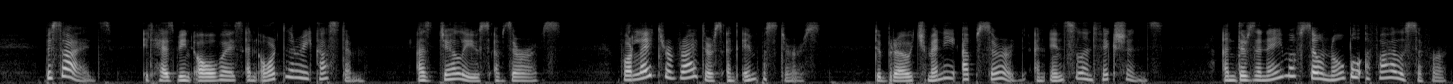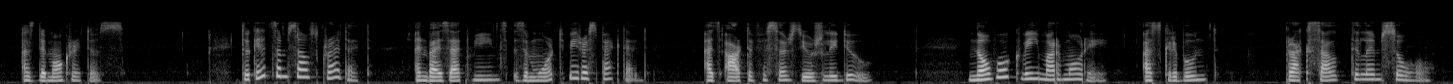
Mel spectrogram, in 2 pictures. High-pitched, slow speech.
Yes: high, 200 Hz; slow, 115 wpm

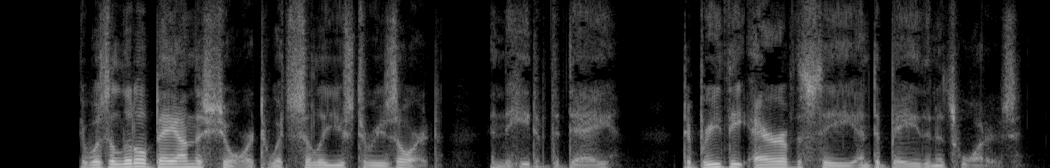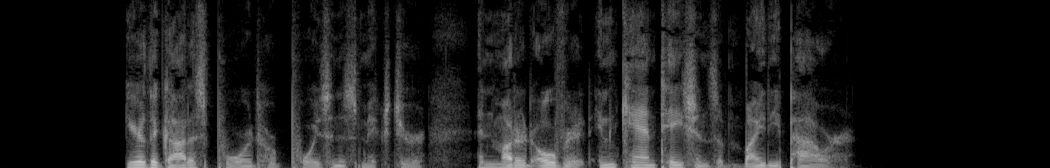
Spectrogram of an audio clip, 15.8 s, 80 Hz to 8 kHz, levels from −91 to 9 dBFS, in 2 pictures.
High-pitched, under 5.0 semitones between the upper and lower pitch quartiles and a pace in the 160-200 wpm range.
No: low, 105 Hz; average, 4.5 semitones; average, 185 wpm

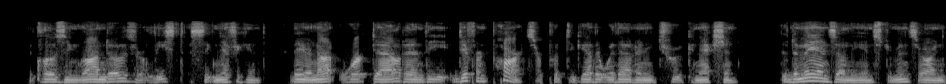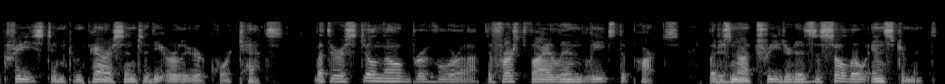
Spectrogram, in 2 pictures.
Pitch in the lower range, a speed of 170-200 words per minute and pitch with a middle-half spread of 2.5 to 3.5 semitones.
Yes: low, 115 Hz; average, 175 wpm; average, 3.0 semitones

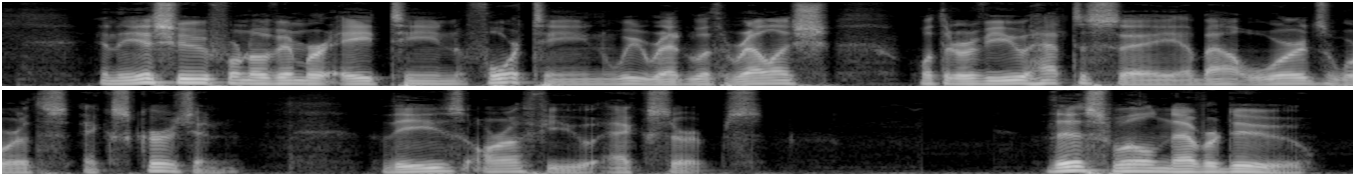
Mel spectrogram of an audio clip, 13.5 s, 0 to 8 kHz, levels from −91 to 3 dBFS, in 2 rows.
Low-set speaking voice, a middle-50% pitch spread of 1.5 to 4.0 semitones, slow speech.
No: low, 100 Hz; average, 4.4 semitones; slow, 125 wpm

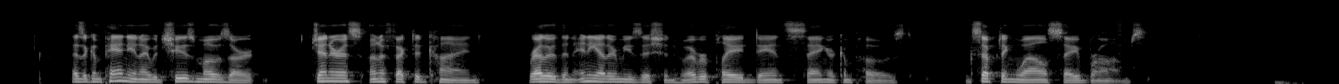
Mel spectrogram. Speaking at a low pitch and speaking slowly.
Yes: low, 110 Hz; slow, 115 wpm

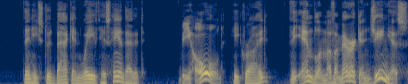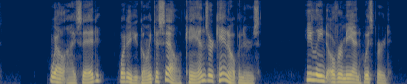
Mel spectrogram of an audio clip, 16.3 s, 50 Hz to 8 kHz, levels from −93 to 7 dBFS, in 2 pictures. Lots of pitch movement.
Yes: wide, 7.8 semitones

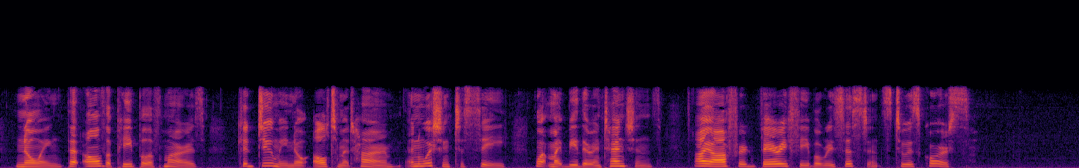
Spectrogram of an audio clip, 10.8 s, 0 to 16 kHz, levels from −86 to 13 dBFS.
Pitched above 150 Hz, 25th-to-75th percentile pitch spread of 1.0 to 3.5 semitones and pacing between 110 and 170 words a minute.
No: high, 190 Hz; wide, 5.5 semitones; average, 165 wpm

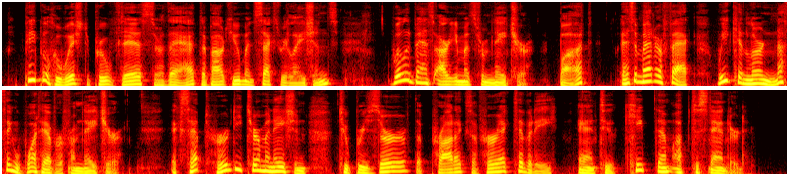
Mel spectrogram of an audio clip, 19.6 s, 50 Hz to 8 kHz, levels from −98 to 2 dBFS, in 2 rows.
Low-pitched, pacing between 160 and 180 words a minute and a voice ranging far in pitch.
No: low, 125 Hz; average, 145 wpm; wide, 8.3 semitones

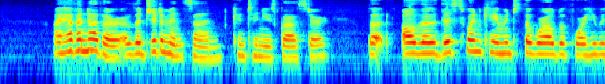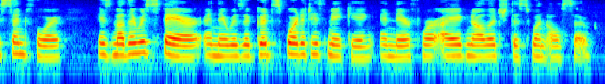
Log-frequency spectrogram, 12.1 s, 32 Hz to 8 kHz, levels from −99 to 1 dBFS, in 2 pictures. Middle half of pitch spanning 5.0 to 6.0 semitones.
No: average, 2.9 semitones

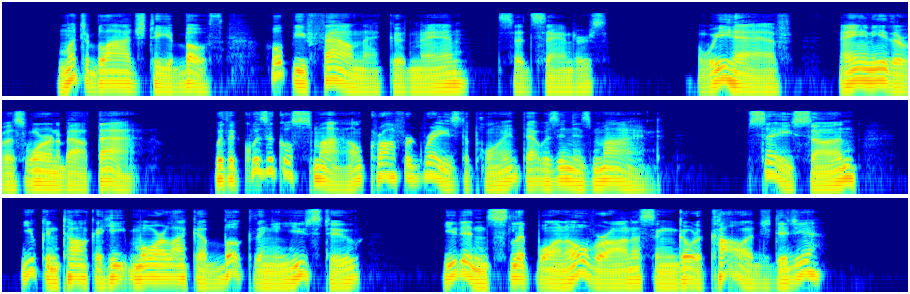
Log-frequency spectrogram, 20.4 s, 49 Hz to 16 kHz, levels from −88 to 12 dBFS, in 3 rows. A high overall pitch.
No: low, 105 Hz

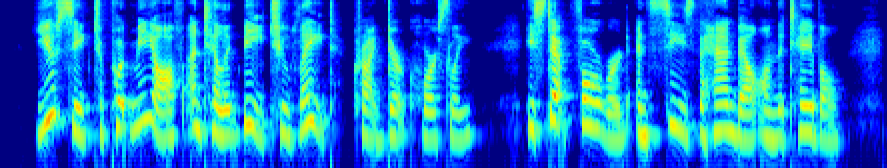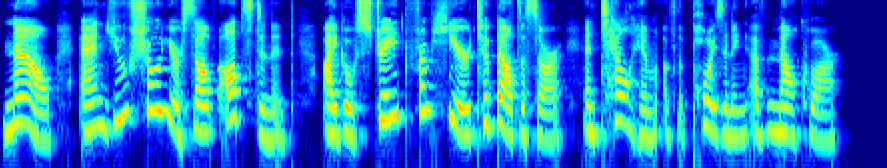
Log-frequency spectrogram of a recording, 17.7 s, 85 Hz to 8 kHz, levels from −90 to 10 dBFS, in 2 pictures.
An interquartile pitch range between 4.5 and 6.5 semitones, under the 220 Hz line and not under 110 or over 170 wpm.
No: average, 4.9 semitones; high, 225 Hz; average, 165 wpm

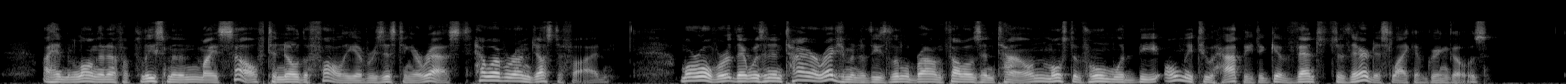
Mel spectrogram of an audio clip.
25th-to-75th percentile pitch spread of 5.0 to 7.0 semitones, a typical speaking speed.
Yes: average, 5.3 semitones; average, 180 wpm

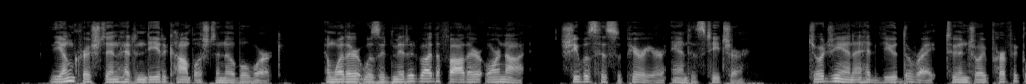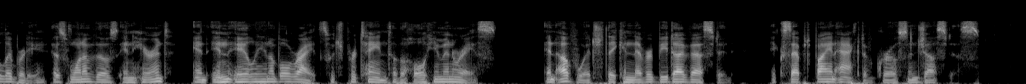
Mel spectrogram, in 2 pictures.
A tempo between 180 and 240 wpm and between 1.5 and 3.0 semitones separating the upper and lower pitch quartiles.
Yes: average, 190 wpm; average, 2.7 semitones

